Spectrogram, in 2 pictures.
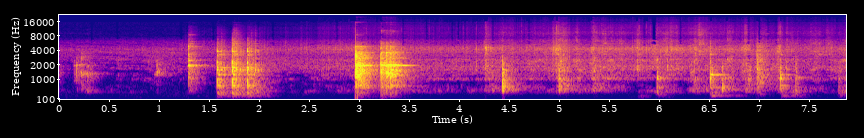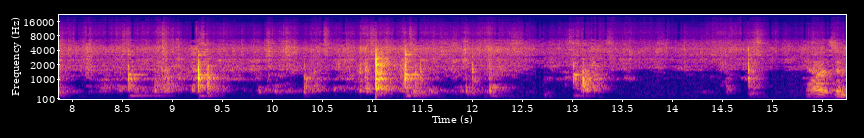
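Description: Rice and about four cloves of garlic toasting in a pan on the stovetop, stirred with a utensil, giving repeated scraping, clinking strokes and a soft sizzle over a steady quiet background.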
